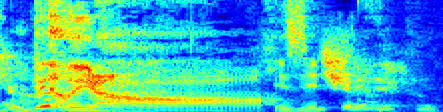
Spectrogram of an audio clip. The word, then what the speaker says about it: Bilyeu: I've heard Blue, Bilyeu, all these different I like that. pronunciations. Yeah, Bilyeu.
